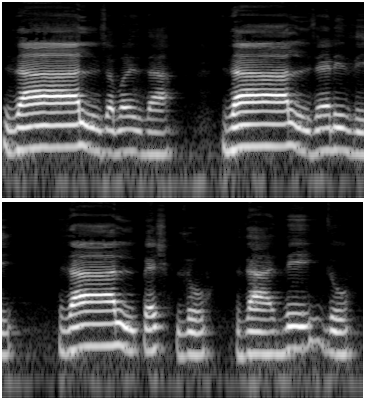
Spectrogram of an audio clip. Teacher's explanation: জিহ্বার আগা সামনের উপরের দুই দাঁতের আগার সঙ্গে লাগিয়ে জালটা পাতলা উচ্চারণ করবেন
